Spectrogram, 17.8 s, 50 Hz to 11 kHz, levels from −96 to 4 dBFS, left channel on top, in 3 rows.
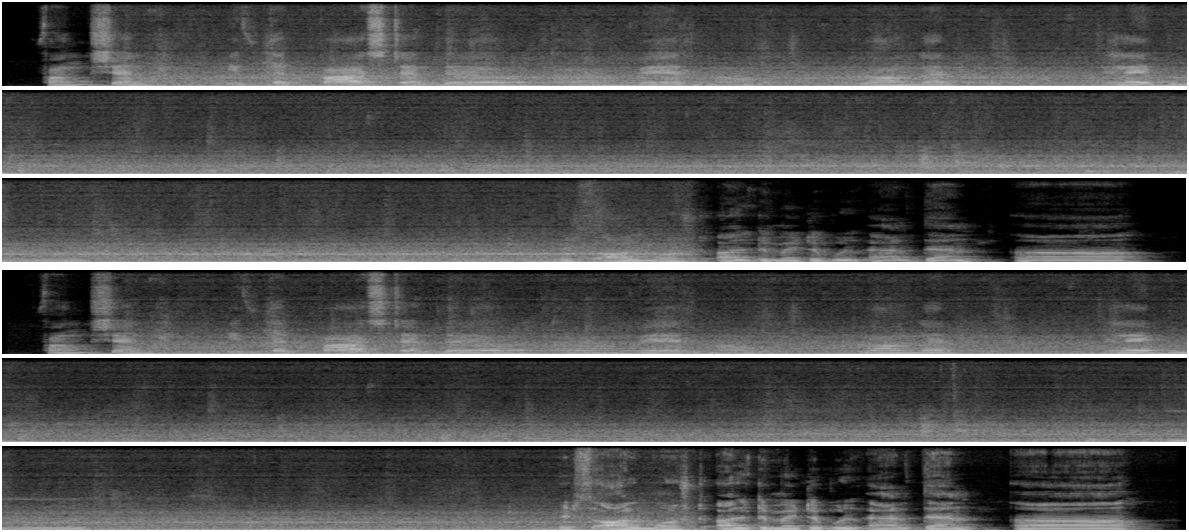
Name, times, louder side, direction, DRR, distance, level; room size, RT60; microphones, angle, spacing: voice 1, 0.2-0.9 1.1-3.8 4.2-4.9 5.5-6.1, left 2 dB, 20° left, 0.3 m, -27 dB
sound 1, 0.6-15.3, right 1 dB, 80° left, 2.1 m, -22 dB
voice 2, 11.7-12.3 14.6-17.6, right 5 dB, 80° right, 0.4 m, -26 dB
5.2 x 2.1 x 3.6 m
head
